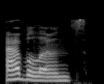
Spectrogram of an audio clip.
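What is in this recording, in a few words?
"abalones", British English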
